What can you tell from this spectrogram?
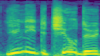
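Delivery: high, fed-up telling him to chill; exasperated warning. Retold or imitated. Arborist losing patience with the persistent attacker, high pitched. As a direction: tell him off, annoyed and high. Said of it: "She kept going like".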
